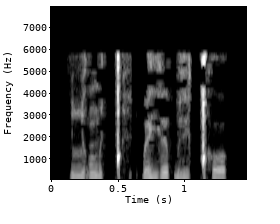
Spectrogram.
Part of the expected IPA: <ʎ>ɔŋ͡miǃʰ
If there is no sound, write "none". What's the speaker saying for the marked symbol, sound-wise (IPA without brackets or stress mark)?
ʎ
